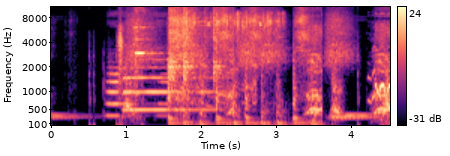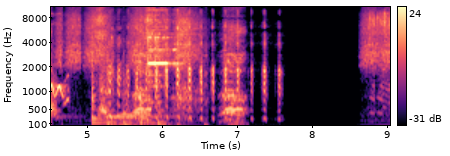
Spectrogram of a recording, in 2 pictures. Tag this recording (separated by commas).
Music, outside, rural or natural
